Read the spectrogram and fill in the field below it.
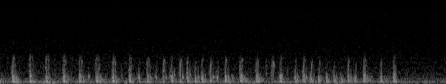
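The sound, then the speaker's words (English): A man's voice imitates a Leroy generator engine running around the clock: a rapid, steady chugging of low, buzzy pulses, roughly eight per second, lasting about four seconds before stopping. “It was called the Leroy engine. And you ever hear the Leroy generator? Yeah, it would go...”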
